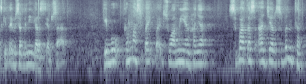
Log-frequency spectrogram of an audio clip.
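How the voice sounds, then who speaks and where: High-voiced man preaching in echoey room. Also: a little hiss or hum. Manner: earnest, conversational preaching. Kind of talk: sermon to women.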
